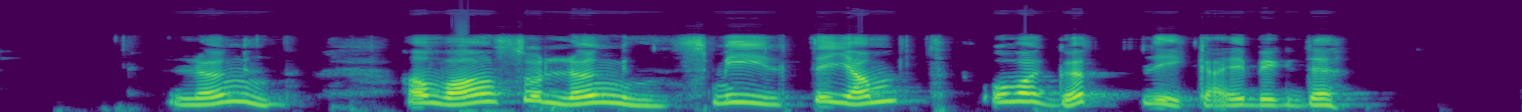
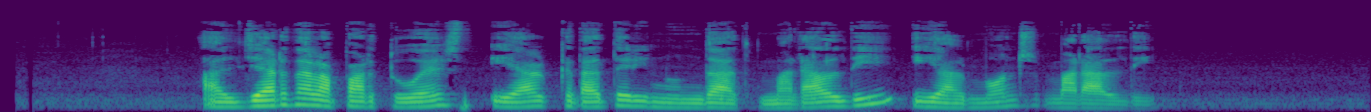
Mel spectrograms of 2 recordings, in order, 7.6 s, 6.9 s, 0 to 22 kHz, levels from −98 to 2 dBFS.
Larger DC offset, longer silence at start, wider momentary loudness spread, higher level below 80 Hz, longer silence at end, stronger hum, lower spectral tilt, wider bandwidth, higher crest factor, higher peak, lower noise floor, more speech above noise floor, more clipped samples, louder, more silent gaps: neither; second, 0.85 s vs 1 s; first, 11 LU vs 8 LU; first, -56 dBFS vs -74 dBFS; second, 0.9 s vs 1.1 s; neither; about the same, -5 dB/octave vs -5.5 dB/octave; second, 7.4 kHz vs 11.5 kHz; about the same, 18 dB vs 22 dB; first, 0 dBFS vs -6 dBFS; first, -85 dBFS vs -65 dBFS; first, 69 dB vs 39 dB; neither; first, -17 LUFS vs -27 LUFS; neither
